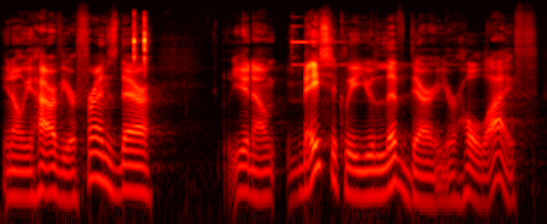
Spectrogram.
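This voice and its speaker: A man's voice: sits low, expressive, normal speed, sharp tone, slight background noise. A young man, talking casually about his life and giving advice with many fillers. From Lithuania. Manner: conversational, loose with many fillers. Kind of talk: casual talk to camera.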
